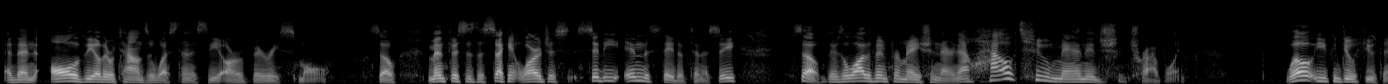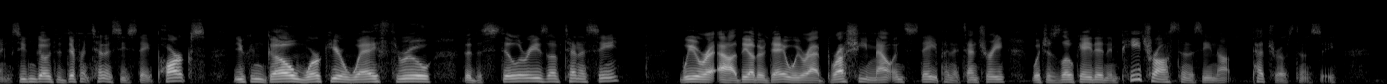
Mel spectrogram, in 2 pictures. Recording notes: Live from the overlook of Gatlinburg in the Smoky Mountains.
